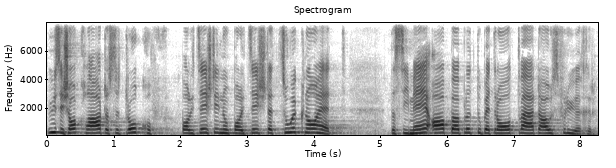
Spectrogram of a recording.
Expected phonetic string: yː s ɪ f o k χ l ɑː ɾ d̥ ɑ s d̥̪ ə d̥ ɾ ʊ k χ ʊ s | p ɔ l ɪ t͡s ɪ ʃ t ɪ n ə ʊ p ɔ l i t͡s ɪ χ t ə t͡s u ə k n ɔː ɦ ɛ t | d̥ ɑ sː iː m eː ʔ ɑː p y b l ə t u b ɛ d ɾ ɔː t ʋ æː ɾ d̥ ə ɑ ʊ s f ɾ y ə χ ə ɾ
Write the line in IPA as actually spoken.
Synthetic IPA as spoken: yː s ɪ ʃ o k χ l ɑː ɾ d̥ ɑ s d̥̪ ə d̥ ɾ ʊ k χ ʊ f | p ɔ l i t͡s ɪ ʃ t ɪ n ə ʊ p ɔ l i t͡s ɪ ʃ t ə t͡s u ə k n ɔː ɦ ɛ t | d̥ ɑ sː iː m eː ʔ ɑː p œ b l ə t u b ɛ d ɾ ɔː t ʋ æː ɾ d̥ ə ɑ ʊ s f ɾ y ə χ ə ɾ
